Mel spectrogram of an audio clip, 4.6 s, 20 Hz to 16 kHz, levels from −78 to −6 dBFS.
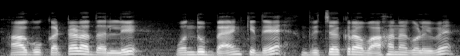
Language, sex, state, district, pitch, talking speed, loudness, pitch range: Kannada, male, Karnataka, Bangalore, 150 Hz, 90 wpm, -16 LUFS, 135-165 Hz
